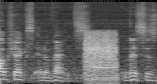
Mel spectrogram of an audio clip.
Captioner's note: bzzzzzt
